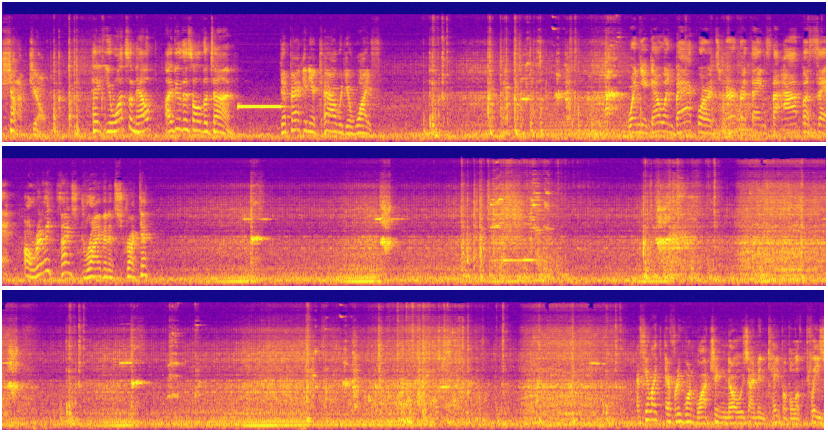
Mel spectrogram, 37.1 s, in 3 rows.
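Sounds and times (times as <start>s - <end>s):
car engine revving: 14.9s - 19.4s.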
